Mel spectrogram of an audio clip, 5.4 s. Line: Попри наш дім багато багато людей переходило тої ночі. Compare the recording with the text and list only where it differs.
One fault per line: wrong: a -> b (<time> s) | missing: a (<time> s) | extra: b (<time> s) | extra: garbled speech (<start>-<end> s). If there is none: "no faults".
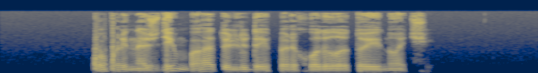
missing: багато (2.3 s)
